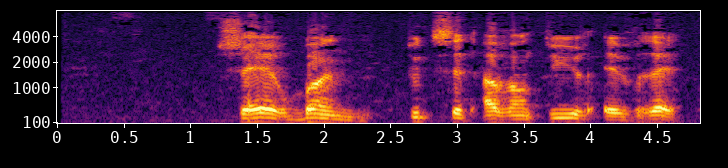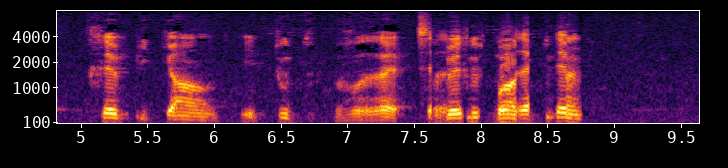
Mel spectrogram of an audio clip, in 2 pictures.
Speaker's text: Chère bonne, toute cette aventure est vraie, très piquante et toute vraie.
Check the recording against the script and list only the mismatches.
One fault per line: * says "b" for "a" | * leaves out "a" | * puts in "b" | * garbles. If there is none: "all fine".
* garbles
